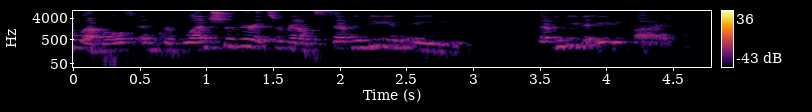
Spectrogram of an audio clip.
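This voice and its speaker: A woman's medium-pitched voice comes through with audible room echo. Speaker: cooking class presenter. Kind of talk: health talk reading from an article. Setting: live audience. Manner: loud.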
